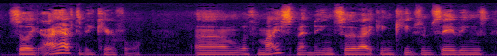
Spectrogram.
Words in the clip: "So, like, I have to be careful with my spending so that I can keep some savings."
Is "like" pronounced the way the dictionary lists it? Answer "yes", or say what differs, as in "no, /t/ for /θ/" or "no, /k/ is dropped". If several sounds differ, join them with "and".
yes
